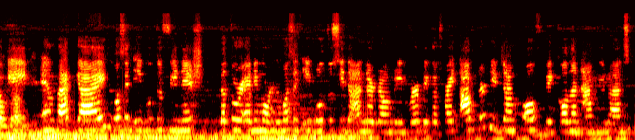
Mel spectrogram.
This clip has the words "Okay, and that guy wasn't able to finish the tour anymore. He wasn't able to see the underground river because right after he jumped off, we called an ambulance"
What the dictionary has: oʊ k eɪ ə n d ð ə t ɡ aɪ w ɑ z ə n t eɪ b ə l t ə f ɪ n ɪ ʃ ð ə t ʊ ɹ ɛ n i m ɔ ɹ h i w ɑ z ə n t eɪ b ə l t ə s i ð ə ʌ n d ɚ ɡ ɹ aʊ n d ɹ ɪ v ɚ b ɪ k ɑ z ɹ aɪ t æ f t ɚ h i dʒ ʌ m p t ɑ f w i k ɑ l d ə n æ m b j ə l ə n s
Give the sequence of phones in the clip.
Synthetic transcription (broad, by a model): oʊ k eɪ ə n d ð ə t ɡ aɪ w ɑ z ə n t eɪ b ə l t ə f ɪ n ɪ ʃ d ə t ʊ ɹ ɛ n i m ɔ ɹ h i w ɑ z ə n t eɪ b ə l t ə s i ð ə ʌ n d ɚ ɡ ɹ aʊ n d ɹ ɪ b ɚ b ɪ k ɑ s ɹ aɪ t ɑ f t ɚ h i dʒ ʌ m p t ɑ f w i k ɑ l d ə n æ m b j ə l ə n s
